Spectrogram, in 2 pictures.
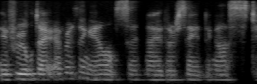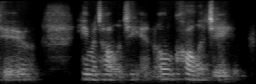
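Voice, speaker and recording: A woman with a Scottish accent speaks in a fairly low pitch, with vocal fry. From Scotland. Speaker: concerned parent at town hall. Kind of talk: public testimony. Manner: hesitant, many fillers.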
